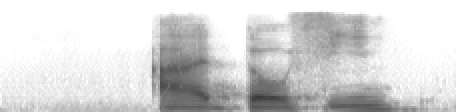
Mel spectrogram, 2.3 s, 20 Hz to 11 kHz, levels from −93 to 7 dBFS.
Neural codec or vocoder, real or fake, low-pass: codec, 16 kHz, 1 kbps, X-Codec, HuBERT features, trained on general audio; fake; 7.2 kHz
